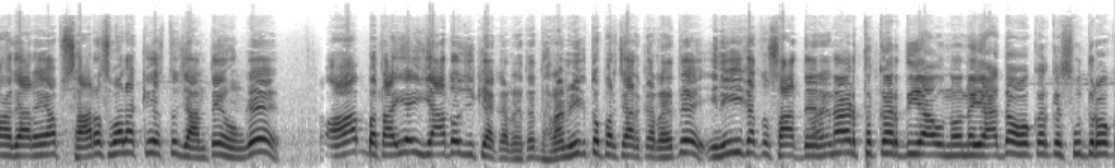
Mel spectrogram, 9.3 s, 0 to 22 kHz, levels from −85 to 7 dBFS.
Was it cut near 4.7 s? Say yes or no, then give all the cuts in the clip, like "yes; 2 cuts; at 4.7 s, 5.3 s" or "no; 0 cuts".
no; 1 cut; at 2.8 s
